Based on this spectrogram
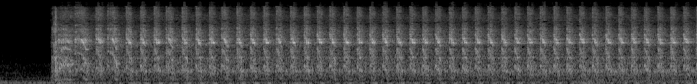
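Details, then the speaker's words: Isuzu Panther GT 2016 diesel, top-end rebuild with new piston rings after smoke and oil from the dipstick, cranking during compression test: strong, even cranking about four beats a second, healthy; reads 28 bar. "nah ini teman ini sudah kita pasang di sini dan akan siap kita hidupkan nih start"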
